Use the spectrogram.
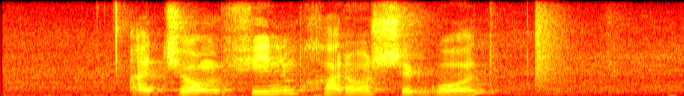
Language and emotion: Russian, neutral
